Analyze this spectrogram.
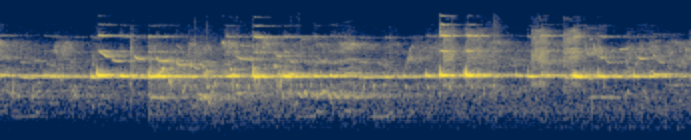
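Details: Bell miners, also called bellbirds, at Benarkin in south-east Queensland: a constant ringing chorus of high, pure, bell-like tink notes from several birds, overlapping at one steady pitch, with fainter scattered chirps beneath.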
